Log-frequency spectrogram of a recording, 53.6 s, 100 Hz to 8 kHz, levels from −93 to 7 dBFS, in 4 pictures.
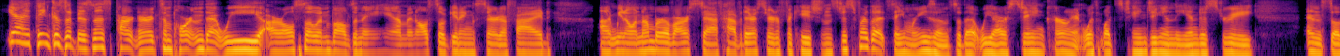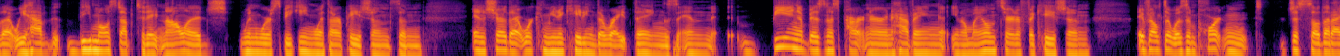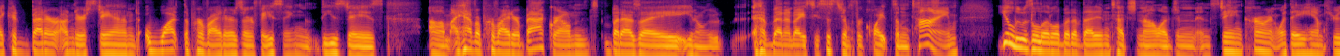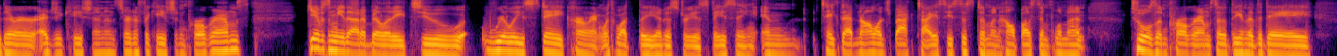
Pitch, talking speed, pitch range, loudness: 135 Hz, 205 wpm, 125-150 Hz, -15 LUFS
